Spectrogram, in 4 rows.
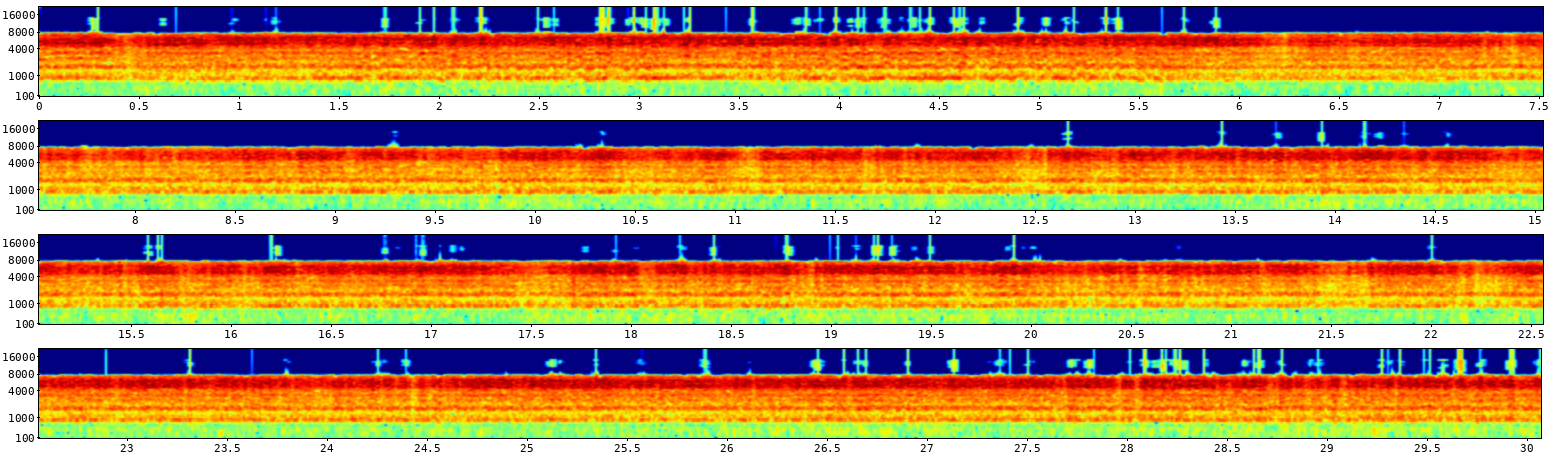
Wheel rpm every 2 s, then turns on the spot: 200, 200, 200, 210, 230, 230, 230, 230, 240, 230, 230, 230, 230, 230, 230.
none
